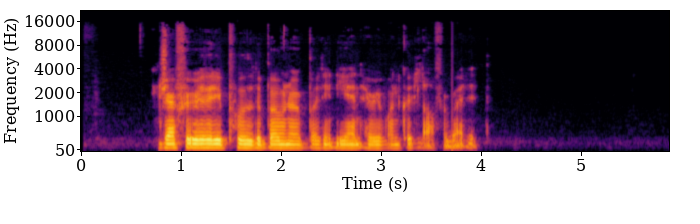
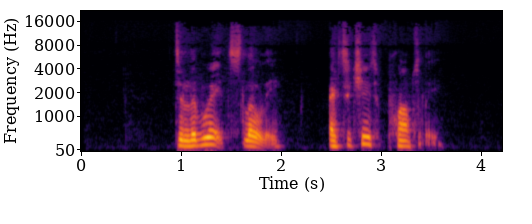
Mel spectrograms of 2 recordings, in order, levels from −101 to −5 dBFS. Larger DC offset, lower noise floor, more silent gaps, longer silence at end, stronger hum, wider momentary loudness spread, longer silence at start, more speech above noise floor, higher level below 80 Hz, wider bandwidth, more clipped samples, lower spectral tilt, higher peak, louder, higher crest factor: neither; second, -77 dBFS vs -81 dBFS; neither; first, 1.95 s vs 0.65 s; neither; second, 16 LU vs 19 LU; second, 0.8 s vs 0.95 s; first, 59 dB vs 52 dB; first, -60 dBFS vs -76 dBFS; about the same, 14.5 kHz vs 15 kHz; neither; about the same, -7.5 dB/octave vs -6.5 dB/octave; first, -2 dBFS vs -14 dBFS; first, -18 LUFS vs -29 LUFS; about the same, 18 dB vs 18 dB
